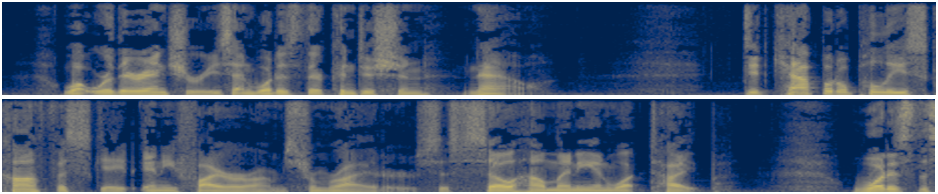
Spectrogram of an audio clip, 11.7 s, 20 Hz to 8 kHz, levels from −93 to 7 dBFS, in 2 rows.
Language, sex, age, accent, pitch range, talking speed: English, male, 40-59, American, 110-140 Hz, 145 wpm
